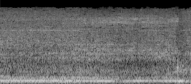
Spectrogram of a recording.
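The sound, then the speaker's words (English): A locksmith's power drill runs steadily for two seconds, its motor giving a loud, constant whirring hum with a gritty grinding edge as it bores into a metal lock. No one speaks. “The power tools are coming out, everyone.”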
